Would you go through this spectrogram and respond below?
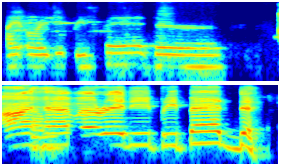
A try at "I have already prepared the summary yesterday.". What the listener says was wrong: Bukan the. Dia prepare tu ada D. I have already prepared.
